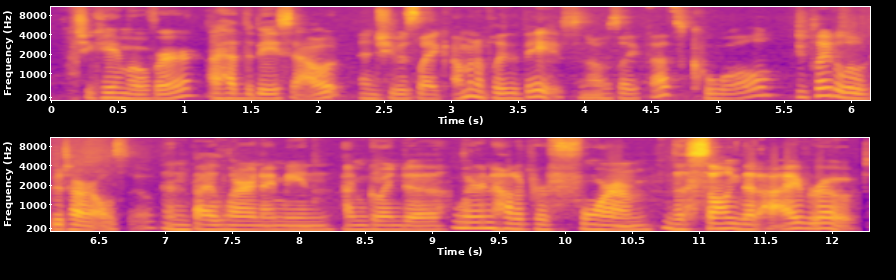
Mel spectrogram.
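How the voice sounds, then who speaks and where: A soft-spoken woman mumbles with hardly any pauses, her fairly low pitch moving with ordinary variation. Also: moderate pace. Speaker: musician vlogger. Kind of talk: casual vlog monologue. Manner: mumbling.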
